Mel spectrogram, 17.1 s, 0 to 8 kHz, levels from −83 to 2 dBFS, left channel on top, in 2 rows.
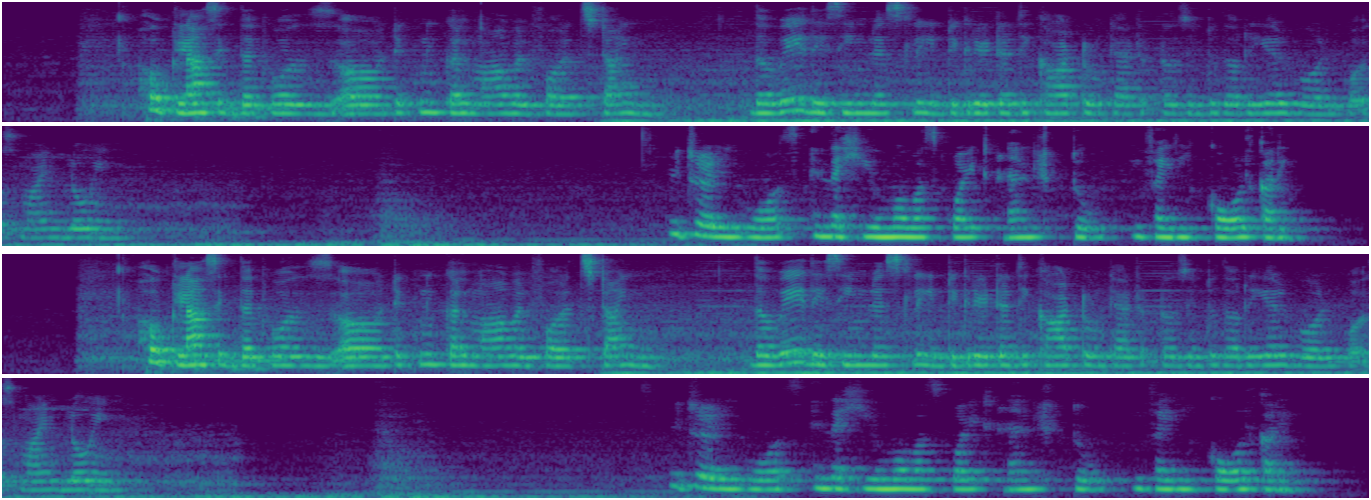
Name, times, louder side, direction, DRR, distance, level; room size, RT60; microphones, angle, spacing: voice 1, 0.5-10.0, right 1 dB, 20° right, 0.4 m, -28 dB
Sliding door, 3.7-13.2, equal, 75° right, 0.8 m, -41 dB
voice 2, 12.7-16.7, left 3 dB, 45° left, 0.4 m, -25 dB
4.6 x 2.3 x 3.7 m
head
